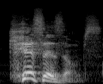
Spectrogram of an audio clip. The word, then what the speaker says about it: Kissism: So I'm just excited, brother, and the juicy part that I've been waiting to talk to my audience about is kissisms. Oh. Now, wait, did I pronounce it right?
